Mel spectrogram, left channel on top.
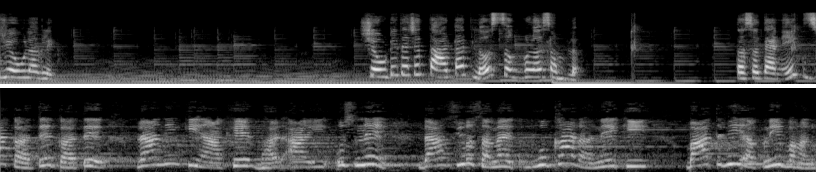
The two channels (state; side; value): different; both; correlation 0.00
